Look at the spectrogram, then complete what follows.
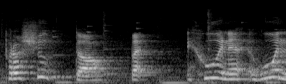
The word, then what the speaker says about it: prosciutto: Italian ham right well it should really be prosciutto like spaghetti spaghetti like spaghetti should be you should be saying it prosciutto but who in who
